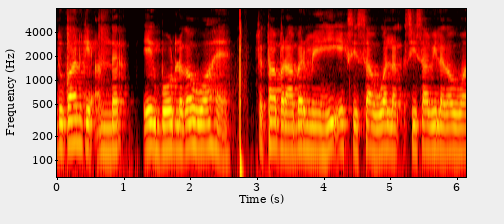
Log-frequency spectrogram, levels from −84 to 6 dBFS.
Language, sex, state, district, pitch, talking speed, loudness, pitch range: Hindi, male, Uttar Pradesh, Shamli, 135 Hz, 185 wpm, -27 LUFS, 130-140 Hz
